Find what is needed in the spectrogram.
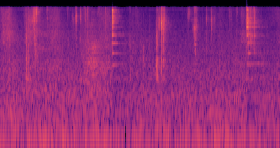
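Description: Shell of a grilled egg being peeled off by hand, giving a few sharp, scattered crackling clicks as pieces break away.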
